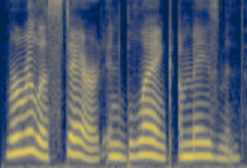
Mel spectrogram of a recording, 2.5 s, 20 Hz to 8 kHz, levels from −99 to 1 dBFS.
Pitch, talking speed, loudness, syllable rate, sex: 235 Hz, 120 wpm, -16 LUFS, 4.7 syllables/s, female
